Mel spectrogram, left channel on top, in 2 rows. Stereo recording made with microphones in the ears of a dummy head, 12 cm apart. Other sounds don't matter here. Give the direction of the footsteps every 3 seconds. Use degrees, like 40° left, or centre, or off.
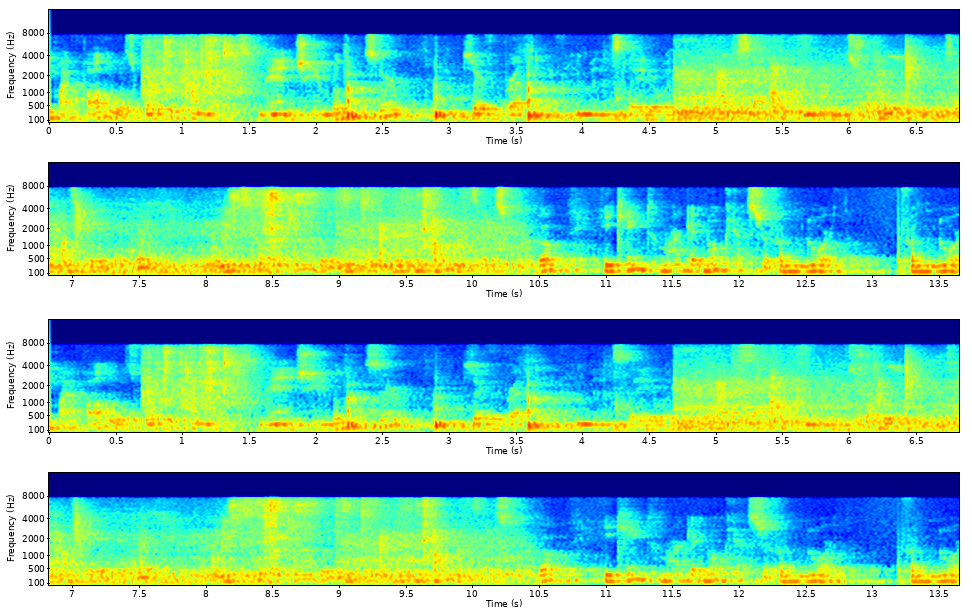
40° left, 10° right, 30° right, 20° left, off.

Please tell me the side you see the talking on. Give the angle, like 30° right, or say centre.
40° left.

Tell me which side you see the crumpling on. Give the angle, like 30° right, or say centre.
20° right.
